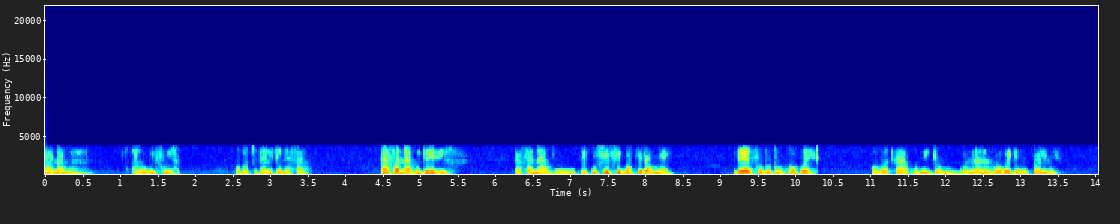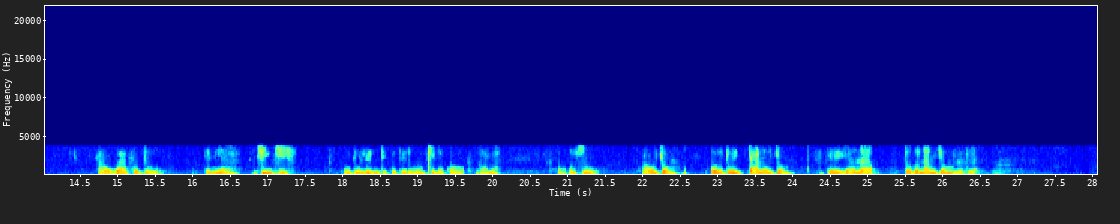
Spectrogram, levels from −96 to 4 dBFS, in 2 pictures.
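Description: No technical faults can be heard anywhere in the recording.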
